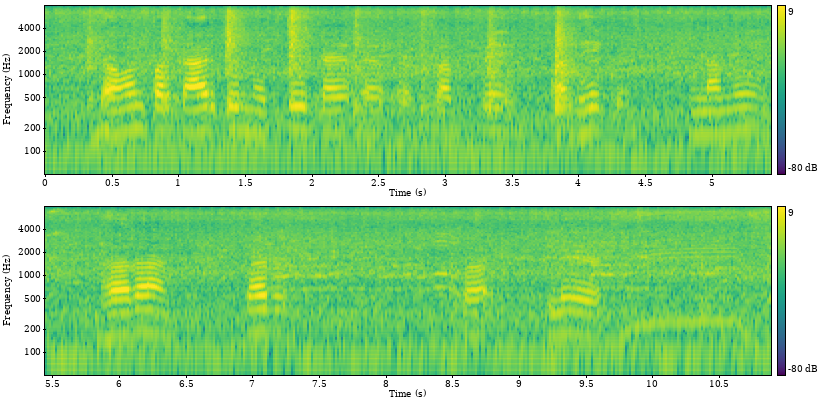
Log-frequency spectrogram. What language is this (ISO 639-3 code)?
bho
